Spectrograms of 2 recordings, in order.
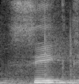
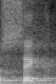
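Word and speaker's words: sec: उसके बाद आते हैं सीक थीटा पे। उसके बाद आते हैं सीक थीटा पे। कोई इसको सेक थीटा भी प्रोनाउंस करते हैं, अपने ऊपर है। मैं सीक थीटा बोलता हूँ।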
